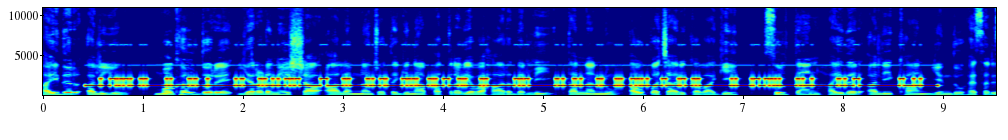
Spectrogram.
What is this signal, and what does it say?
RTTY (75 baud, 850 Hz shift), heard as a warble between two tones, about 1700 Hz centre, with speech in Kannada. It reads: L8ULQ MTLPH GRORL MCCGY QMZL3 0COMK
